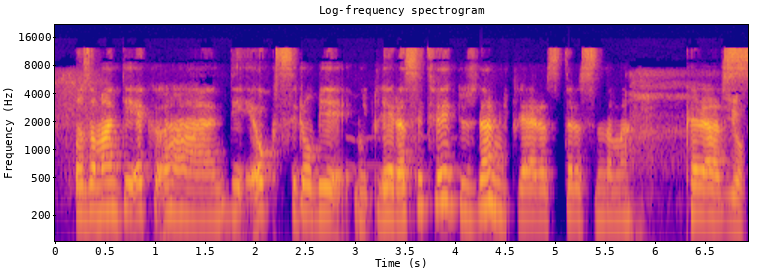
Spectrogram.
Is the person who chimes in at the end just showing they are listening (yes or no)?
no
